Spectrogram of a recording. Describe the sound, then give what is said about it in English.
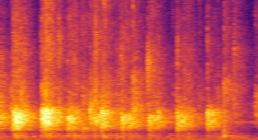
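Scattered applause from an audience, a steady patter of many hands clapping in uneven bursts, fairly soft and continuing without any voices over it. “Give God a round of applause if you're hearing that word.”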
